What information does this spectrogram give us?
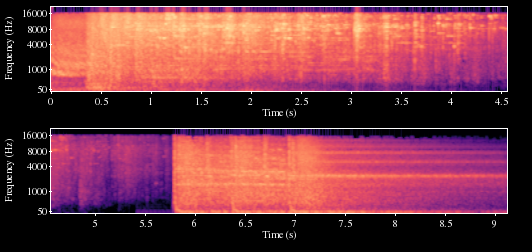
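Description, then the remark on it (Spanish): A loud taxi crash with shattering glass bursts in, fades to near silence, then a second violent smash of breaking glass hits abruptly, leaving bright ringing shards trailing off. No voices. “Cuando el taxi en el que iba chocó, entre sus desvaríos, confesó toda la verdad.”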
